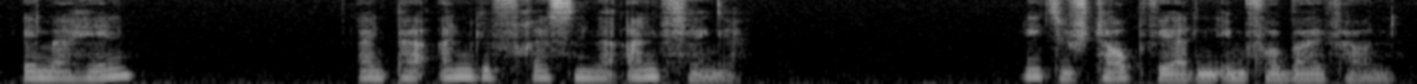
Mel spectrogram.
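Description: A woman gives an expressive reading of literary verse. Her voice is dark and soft-edged, and she moves very slowly, setting each phrase down with deliberate pauses. The sound is dry, without any room around it. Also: low voice, slightly rough, no echo. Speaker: poetry reader.

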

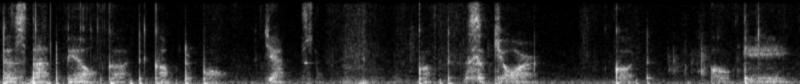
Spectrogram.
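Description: A young woman voicing a gentle, clinical alien examiner in an ASMR roleplay, whispering softly and formally in a calm, reassuring way, close to the mic. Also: rough recording. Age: young adult. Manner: soft, slow, formal, soothing phrasing. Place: bedroom set, indoors. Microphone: close ASMR microphone.

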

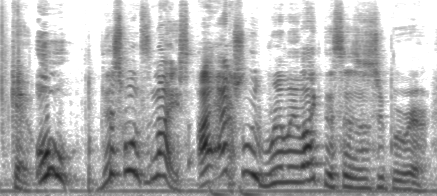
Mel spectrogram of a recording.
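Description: A woman's voice: high-pitched, huge pitch swings, fast, a little hiss or hum. A woman co-hosting a casual card-opening video, chatty and teasing, laughing often. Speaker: co-host. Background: music.

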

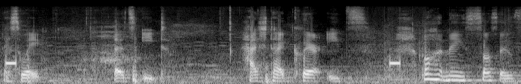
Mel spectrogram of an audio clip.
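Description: A woman's voice: deep voice, expressive, slow pace, gravelly, low-quality recording. A young adult woman with a Kenyan accent, casually chatting as a food vlog host in an informal way. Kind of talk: casual restaurant review chat to camera. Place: indoors at a restaurant table. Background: music.

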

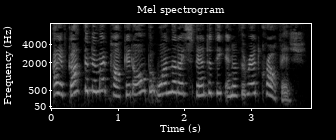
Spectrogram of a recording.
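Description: A woman voicing a naughty, excitable wooden puppet boy in a storybook reading, with a high, eager delivery. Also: fast talker.

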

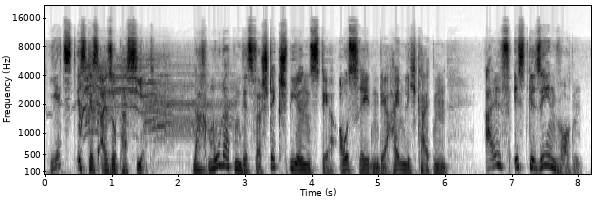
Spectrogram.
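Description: A man's voice: medium pitch, huge pitch swings, moderate pace, a little mellow, a little hiss or hum. A man narrating an audio drama in a dramatic scripted style.

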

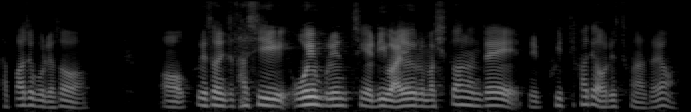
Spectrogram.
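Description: A man at a conference podium walks through a medical case, speaking into the microphone in a mid-pitched voice. He talks haltingly, with frequent fillers and self-corrections. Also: darkish tone. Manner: hesitant, many fillers and restarts. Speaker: cardiologist presenting a case. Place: conference hall stage.

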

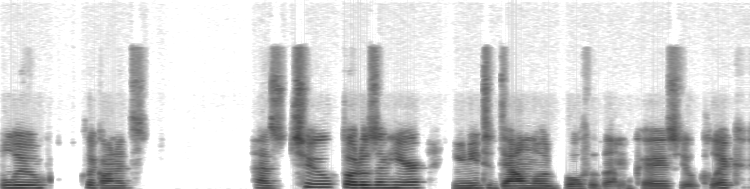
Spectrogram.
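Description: An American woman teaching a step-by-step software tutorial in an informal, instructive way. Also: medium pitch, steady tone, a little slow, vocal fry, smooth. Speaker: digital design teacher. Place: voice-over for a screen recording.

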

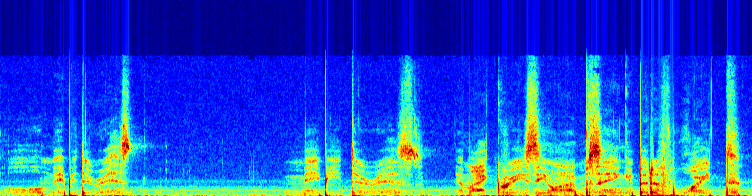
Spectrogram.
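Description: A person whispering an ASMR candy review close to the microphone, hesitant and often repeating phrases. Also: measured pace.

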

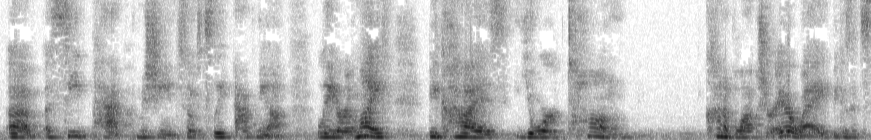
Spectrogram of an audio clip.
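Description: A woman's voice: mid-range voice, darkish tone, echoey room, recorded from a distance, slight background noise, low-quality recording. A woman in her thirties with a New Jersey accent, talking casually and emphatically to a camera in her living room. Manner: chatty, emphatic, many asides. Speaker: vlogger. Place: living room at home, sunlit window. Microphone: camera across the room.

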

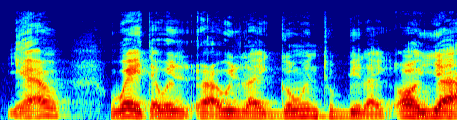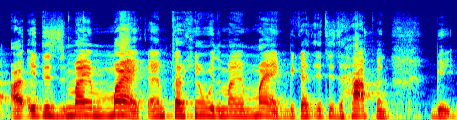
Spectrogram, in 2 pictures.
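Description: A man in his thirties from Algeria with an Algerian accent, hosting a casual music reaction in halting, excitable English, talking into a close microphone in a small room. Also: on the high side. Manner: excitable, halting non-native English with restarts. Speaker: reaction channel host. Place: small room with dark blue backdrop. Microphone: studio mic just in front of face. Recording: faint guitar music behind. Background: guitar music playing.

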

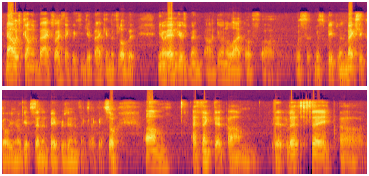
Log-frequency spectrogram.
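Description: Older male editor, deep voice, rambling and self-correcting, muffled video-call audio. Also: moderate pace, a little mellow. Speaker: journal editor on a panel. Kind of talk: casual panel talk. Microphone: video call mic.

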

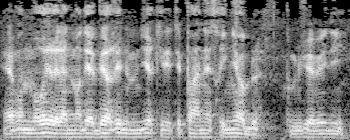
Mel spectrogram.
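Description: An actor playing a serious, probing police detective with a troubled conscience in a French radio play. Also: male voice, very deep voice, little pitch movement, very fast, a little mellow, slight background noise. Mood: remorseful.

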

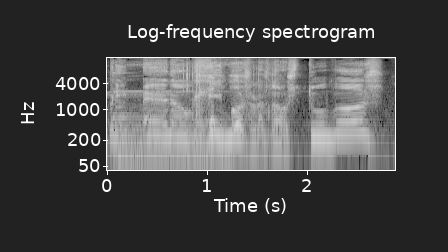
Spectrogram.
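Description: A man's voice: very high voice, sing-song, slow, creaky, over loud music, exaggerated voice. A man voicing a kindly old grandfather zebra in a children's cartoon, patient and explanatory with thoughtful hums. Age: older.

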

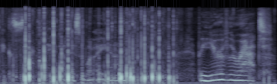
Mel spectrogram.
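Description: A woman in her mid-twenties doing ASMR for live viewers in a soft, breathy whisper, chatting gently and repeating words. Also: mid-range voice, level tone, measured pace. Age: 20s, mid-twenties. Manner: gentle repetition of words and sounds.

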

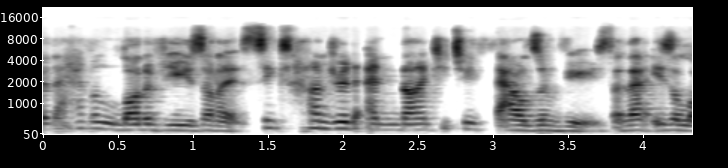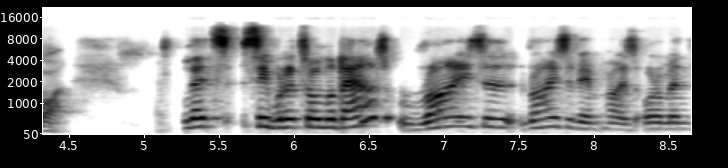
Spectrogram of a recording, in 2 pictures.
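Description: A woman in her thirties with an Australian accent, chatting casually as a reaction video host while losing her voice, from a small room at a webcam. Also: medium pitch. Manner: chatty, exclaims in surprise.

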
